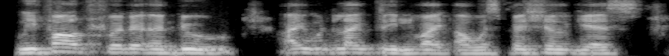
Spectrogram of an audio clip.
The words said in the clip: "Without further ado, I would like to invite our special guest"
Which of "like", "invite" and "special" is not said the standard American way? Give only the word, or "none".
none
